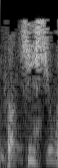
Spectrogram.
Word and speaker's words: Waukesha: Let's talk about the parade in, I think you pronounce it Waukesha. Am I pronouncing it right? Waukesha? – Yeah. – Waukesha, Wisconsin Christmas Parade.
